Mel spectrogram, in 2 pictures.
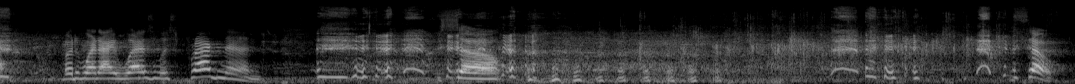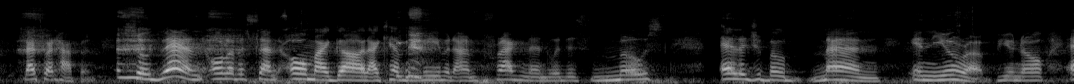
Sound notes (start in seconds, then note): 0.6 laugh; 4.0 applause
